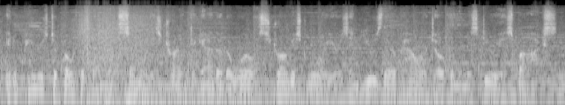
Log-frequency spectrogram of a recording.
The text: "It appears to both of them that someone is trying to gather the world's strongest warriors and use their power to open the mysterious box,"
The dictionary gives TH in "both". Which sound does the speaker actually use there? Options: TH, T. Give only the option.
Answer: TH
